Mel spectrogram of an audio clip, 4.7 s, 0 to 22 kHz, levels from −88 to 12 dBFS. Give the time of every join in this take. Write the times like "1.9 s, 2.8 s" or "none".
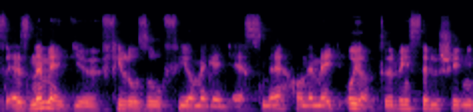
none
